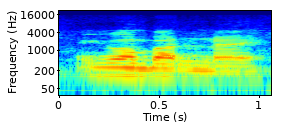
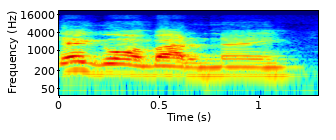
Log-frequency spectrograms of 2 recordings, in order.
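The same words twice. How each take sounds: First: Repeated much softer; quiet repeat. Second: Said in the usual way. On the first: Real, not acted. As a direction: echo it under your breath.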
